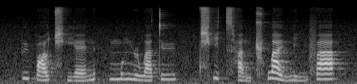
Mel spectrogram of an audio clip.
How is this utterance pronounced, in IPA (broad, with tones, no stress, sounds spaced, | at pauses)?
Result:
p y˥ p ɑ˧˥ ʊ̯ t͡ɕʰ j ɛ˧˥ n | m ʊ˥ ŋ ɻ w ä˧˥ t̪ y˥ | t͡ɕʰ i˥˩ t͡sʰ a̰˨˩ n ʈ͡ʂʰ w a˥˩ ɪ̯ n̪ ḭ˨˩ ŋ f ä˥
